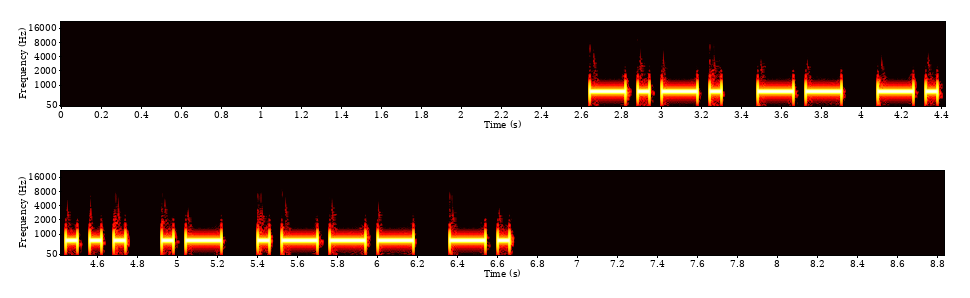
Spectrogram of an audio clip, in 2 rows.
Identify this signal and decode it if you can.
Morse code, heard as a keyed tone, about 20 wpm, 700 Hz. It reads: CM6AJN
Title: DXCC-100 Call Signs - 6 Characters - Repeated 3x - 20wpm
